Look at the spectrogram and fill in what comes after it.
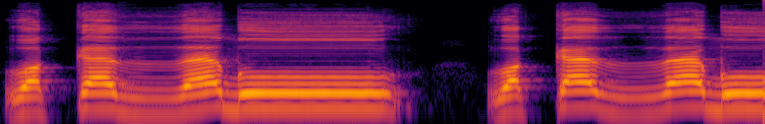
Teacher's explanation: یہاں بو میں واو مدہ ہوگا، لہٰذا اس کو ایک الف کی مقدار کھینچ کر پڑھیں گے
